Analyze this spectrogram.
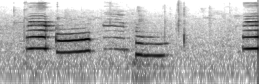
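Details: Pet parakeet, also called mithu or tota, kept indoors, giving clear whistled tonal notes in short bursts: steady level tones, one dropping to a lower pitch, a gap, then a final rising whistle.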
